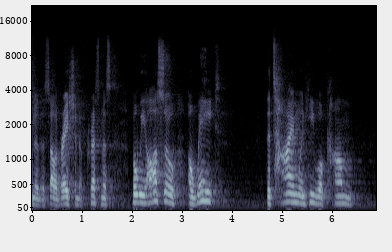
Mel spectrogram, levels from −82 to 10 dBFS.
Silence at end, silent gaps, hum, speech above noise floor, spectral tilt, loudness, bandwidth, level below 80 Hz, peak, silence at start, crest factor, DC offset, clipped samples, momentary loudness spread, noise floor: 0.5 s; none; none; 37 dB; -7 dB/octave; -24 LUFS; 11.5 kHz; -64 dBFS; -8 dBFS; 0 s; 18 dB; under 0.1%; under 0.1%; 11 LU; -61 dBFS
